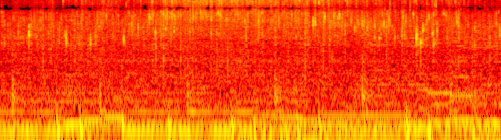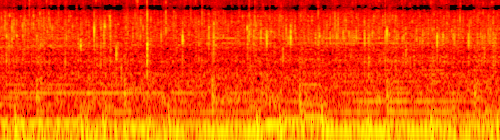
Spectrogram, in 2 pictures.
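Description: Tortang talong (eggplant dipped in egg) frying in a pan of oil: a steady sizzle with scattered crackles and pops, over soft background music.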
